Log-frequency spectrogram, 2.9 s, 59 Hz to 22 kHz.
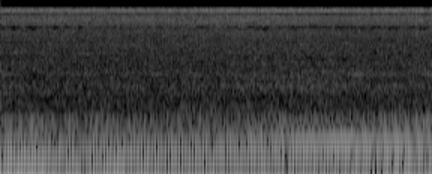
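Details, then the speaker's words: Mazda RX-7 on base tune: steady fast idle held well above normal; air-fuel reading almost 12, running rich; owner suspects throttle position sensor, unconfirmed. "which we don't want it just idling this high all the time but he FRS are almost at 12 so this could be a throttle position sensor issue on why it's idling so rich all of the time"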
